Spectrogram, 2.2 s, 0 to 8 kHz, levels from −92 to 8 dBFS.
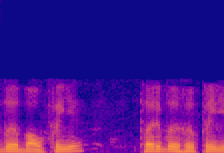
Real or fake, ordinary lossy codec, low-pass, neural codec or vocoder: fake; AAC, 16 kbps; 7.2 kHz; codec, 44.1 kHz, 7.8 kbps, Pupu-Codec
